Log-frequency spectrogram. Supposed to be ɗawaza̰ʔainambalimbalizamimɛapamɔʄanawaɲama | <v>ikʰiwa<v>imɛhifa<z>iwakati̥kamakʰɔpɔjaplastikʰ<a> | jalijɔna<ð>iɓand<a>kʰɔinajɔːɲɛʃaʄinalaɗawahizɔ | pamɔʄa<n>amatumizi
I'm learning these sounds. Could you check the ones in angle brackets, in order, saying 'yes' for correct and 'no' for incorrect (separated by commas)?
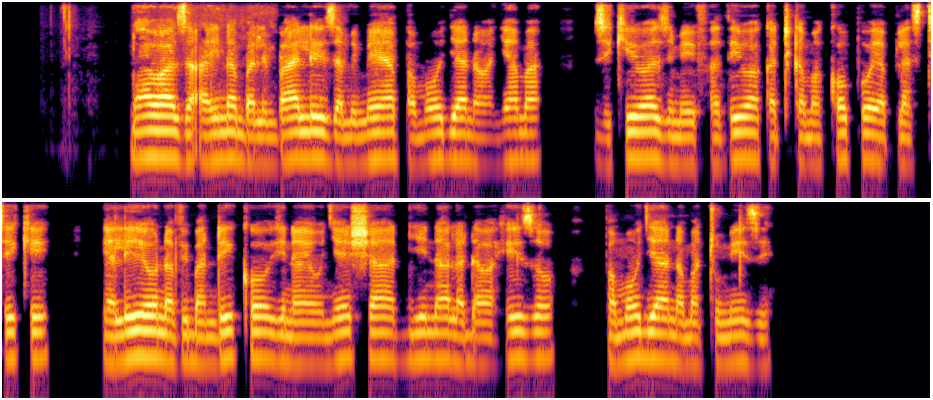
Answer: no, no, no, no, no, no, yes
